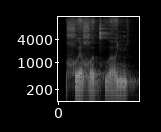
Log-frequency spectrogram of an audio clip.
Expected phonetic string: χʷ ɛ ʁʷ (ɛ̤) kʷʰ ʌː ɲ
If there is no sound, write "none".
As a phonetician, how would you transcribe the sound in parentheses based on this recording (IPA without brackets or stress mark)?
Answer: ɛ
